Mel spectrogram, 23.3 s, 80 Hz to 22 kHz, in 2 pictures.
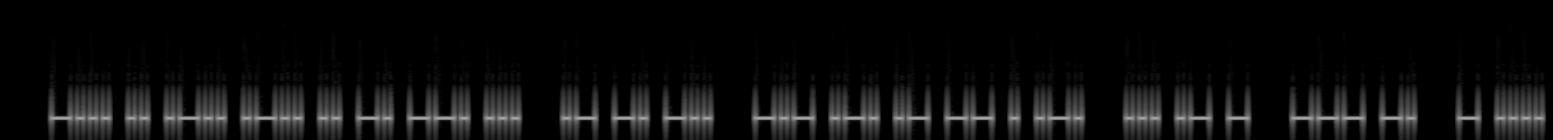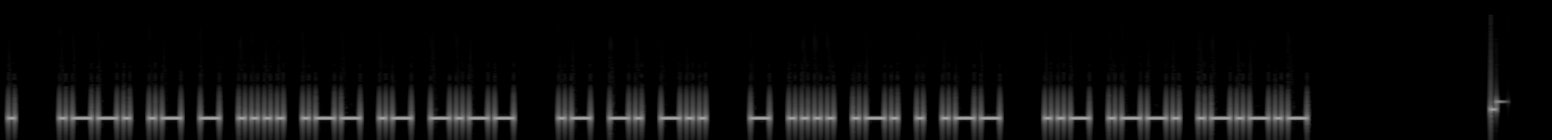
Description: Morse code, heard as a keyed tone, about 25 wpm, 700 Hz. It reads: BILLINGS AND KRAMER SAT ON THE PATHWAY AND THREW UP.
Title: A Sound Of Thunder 25wpm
